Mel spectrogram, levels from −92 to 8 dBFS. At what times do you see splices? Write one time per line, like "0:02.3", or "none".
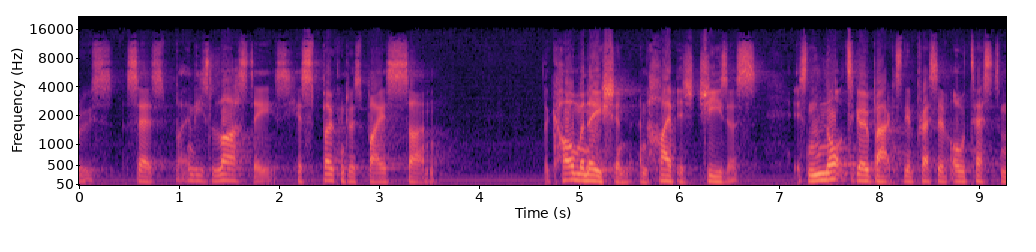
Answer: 0:06.0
